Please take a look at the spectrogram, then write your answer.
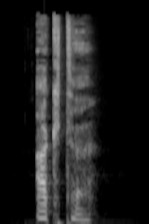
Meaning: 1. file (collection of papers) 2. nominative/accusative/genitive plural of Akt
- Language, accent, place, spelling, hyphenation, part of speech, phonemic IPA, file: German, Germany, Berlin, Akte, Ak‧te, noun, /ˈaktə/, De-Akte.ogg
